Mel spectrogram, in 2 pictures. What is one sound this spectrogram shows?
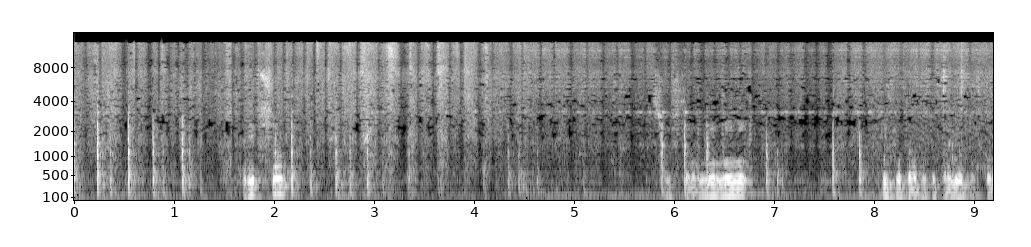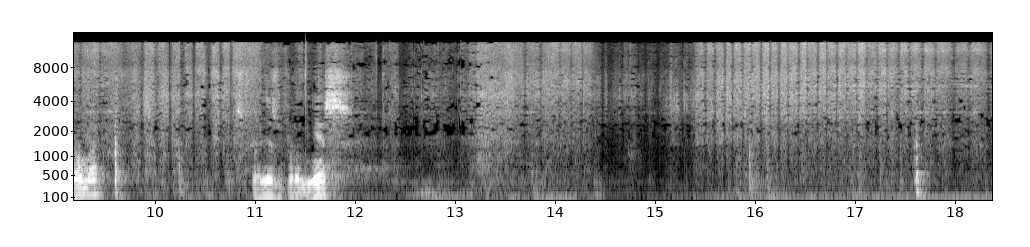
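A metal rail clicks and scrapes as hands handle it.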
